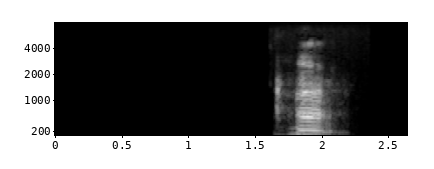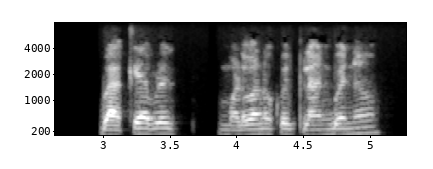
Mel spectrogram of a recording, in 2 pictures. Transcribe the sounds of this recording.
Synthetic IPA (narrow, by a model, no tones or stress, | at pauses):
ɦã | bakiapɽ̃e | məɭʋanokoiplanbənao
